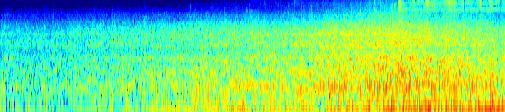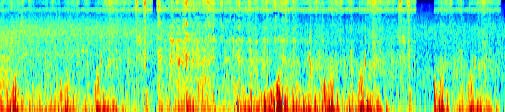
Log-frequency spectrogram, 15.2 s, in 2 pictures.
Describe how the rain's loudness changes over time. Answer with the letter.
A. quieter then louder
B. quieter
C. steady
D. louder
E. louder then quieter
E.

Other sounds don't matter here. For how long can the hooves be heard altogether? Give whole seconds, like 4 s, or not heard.
9 s.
